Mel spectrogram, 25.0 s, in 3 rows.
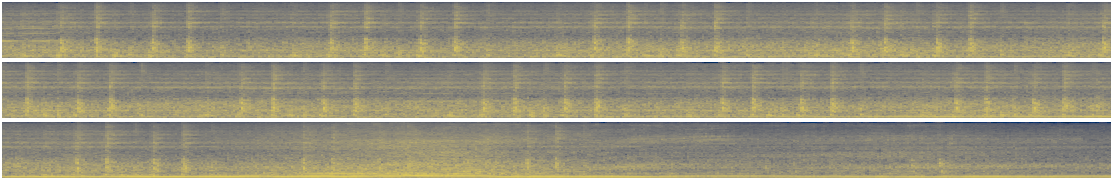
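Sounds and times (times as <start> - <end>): train wheels clicking over rail joints: 0.4 - 19.8.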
